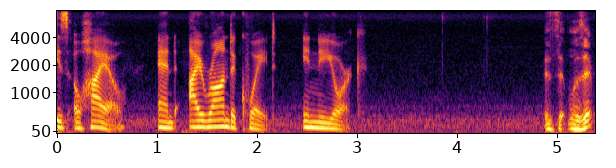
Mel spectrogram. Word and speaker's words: Irondequoit: Oh, and the pronunciation posse sends its regards. Multiple viewers are suggesting it's Cadiz, Ohio, and Irondequoit in New York.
